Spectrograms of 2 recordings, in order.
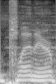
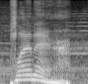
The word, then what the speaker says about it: plein air: Called PleinAir, the French coined the term, which means open air or outdoors. The French pronounce it plein air. Others say PleinAir.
